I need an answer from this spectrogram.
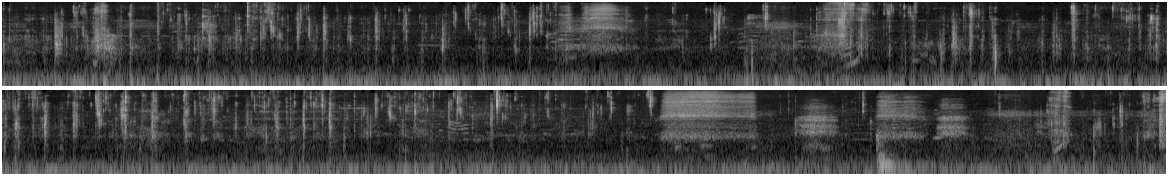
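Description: Close-up wet chewing of instant noodles, with many small sharp mouth clicks and a few louder slurps as chopstick-fed noodles are drawn in. The noodles are Daebak ghost pepper dry black noodles.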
